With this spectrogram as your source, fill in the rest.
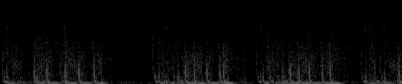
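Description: Rapid light bowgun shots from a monster-hunting action video game with a rapid-fire mod fitted, fired in fast bursts of closely spaced cracks that pause about once a second, loud and close over busy game sound.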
